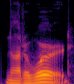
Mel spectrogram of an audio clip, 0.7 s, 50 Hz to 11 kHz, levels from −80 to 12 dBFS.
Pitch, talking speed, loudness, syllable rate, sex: 115 Hz, 240 wpm, -13 LUFS, 4.6 syllables/s, male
